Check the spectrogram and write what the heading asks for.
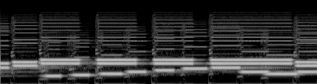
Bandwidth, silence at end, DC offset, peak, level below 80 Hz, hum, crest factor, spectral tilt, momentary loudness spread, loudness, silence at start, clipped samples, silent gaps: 13.5 kHz; 0 s; 0.1%; -6 dBFS; -64 dBFS; none; 10 dB; 0 dB/octave; 2 LU; -17 LUFS; 0 s; under 0.1%; none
